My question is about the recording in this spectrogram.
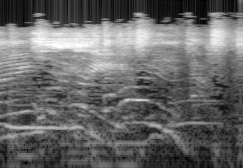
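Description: Children's voices in a classroom, talking and calling over one another.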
